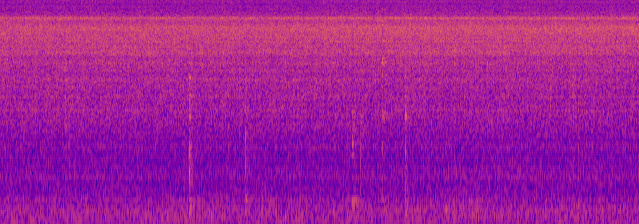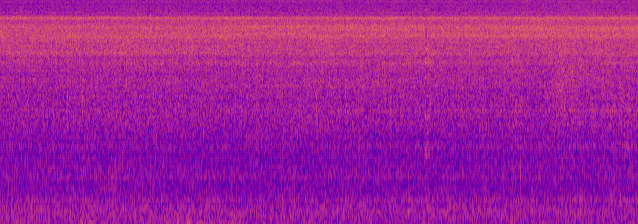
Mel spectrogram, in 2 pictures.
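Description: Veal roulades sizzle and fry in a pan, a loud, constant hiss of hot fat and steam with faint scrapes and small clicks as they are turned.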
